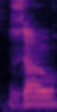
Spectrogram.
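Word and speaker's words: Zou: Fishman Island, Punkazoo, Dressrosa, Zoe, or Zoo, depending on how you want to pronounce it, Whole Cake, Reverie, and where did Wano just go?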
